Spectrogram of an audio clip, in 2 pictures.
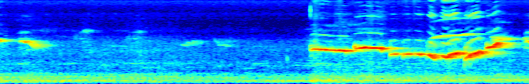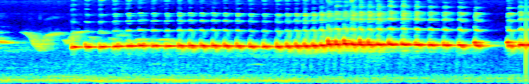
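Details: White-rumped shama learning to sing like a canary: after silence, a few slurred whistles, then a long steady rolling trill held for about four seconds before stopping abruptly.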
